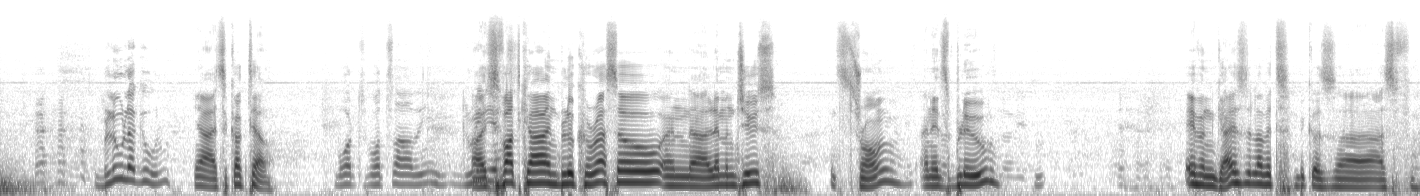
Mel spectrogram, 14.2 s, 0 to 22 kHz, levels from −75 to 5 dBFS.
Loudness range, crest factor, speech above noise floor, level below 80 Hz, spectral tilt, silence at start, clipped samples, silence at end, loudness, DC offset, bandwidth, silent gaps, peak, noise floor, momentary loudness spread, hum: 9 LU; 18 dB; 37 dB; -44 dBFS; -7 dB/octave; 0 s; under 0.1%; 0 s; -18 LUFS; under 0.1%; 15 kHz; none; -2 dBFS; -55 dBFS; 20 LU; none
